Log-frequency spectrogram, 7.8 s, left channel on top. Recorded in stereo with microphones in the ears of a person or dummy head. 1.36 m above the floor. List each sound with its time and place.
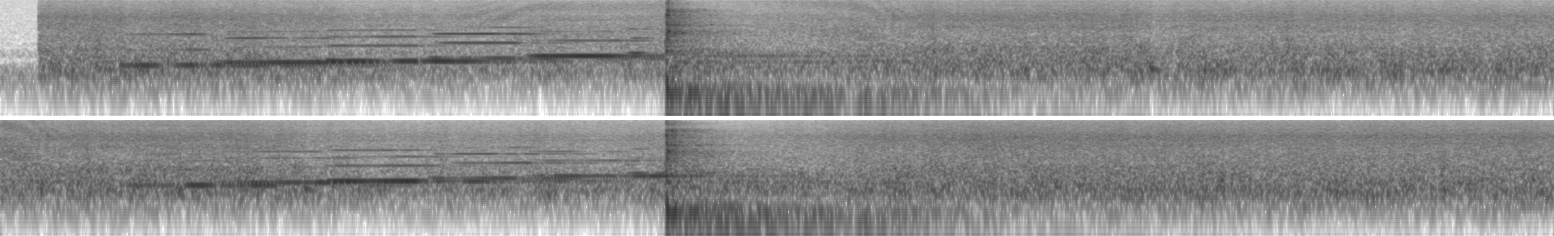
0.6 s a flute: 55° left (ahead or behind), 1.6 m
3.3 s a door slam: 5° left (ahead or behind), 1.2 m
